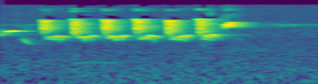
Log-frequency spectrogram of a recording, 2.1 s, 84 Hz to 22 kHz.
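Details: Common nightingale singing by day on a summer morning, 11 June 2023, countryside forest in the Célé valley, Lot, southern France: a rapid series of six loud, repeated broadband notes ending in a thin sustained whistle.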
